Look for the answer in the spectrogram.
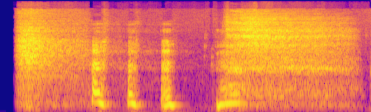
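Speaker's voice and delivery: a short, high, airy laugh; teasing chuckle. Acted. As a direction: laugh off his fear lightly. Teasing the captive about drowning.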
